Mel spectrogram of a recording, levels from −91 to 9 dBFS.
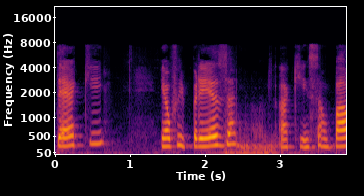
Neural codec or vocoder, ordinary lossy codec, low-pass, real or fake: codec, 16 kHz, 2 kbps, X-Codec, WavLM features, trained on Multilingual LibriSpeech; none; none; fake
